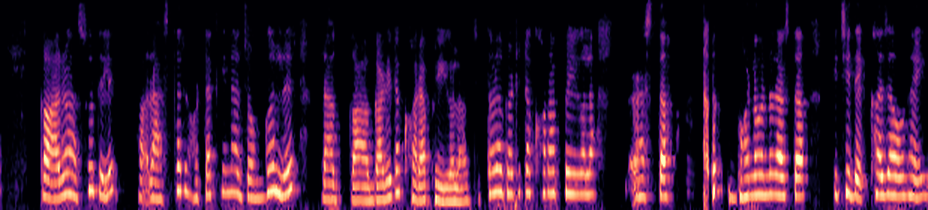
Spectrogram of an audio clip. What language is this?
Odia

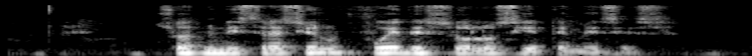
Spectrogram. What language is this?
Spanish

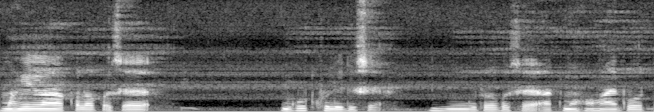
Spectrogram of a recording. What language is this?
Assamese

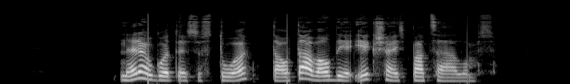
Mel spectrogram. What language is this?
Latvian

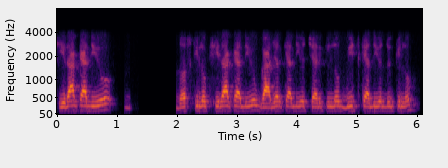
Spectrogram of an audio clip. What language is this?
Maithili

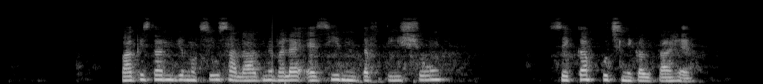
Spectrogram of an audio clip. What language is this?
Urdu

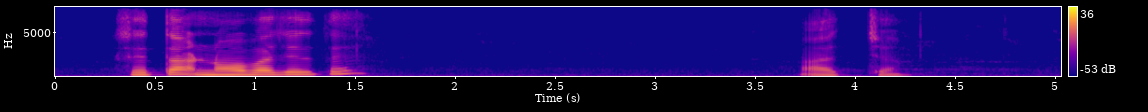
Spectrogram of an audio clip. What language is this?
Santali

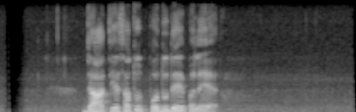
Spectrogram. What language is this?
Sinhala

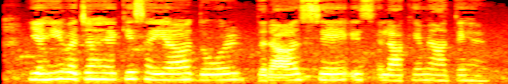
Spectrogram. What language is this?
Urdu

